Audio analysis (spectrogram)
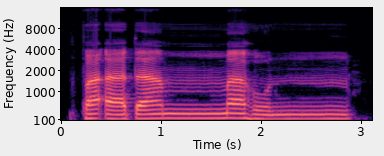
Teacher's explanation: میم مشدد ہے، غنہ کریں گے، آواز ناک میں چھپائیں گے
